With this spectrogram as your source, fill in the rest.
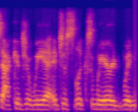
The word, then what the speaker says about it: Sacagawea: It's Sacagawea. It just looks weird when you like spell it.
